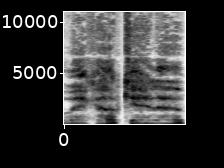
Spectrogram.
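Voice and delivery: play-acted sultry, seductive, come-hither delivery. Retelling how a character wakes caleb: imitating a seductive voice. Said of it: "She says it, like, way more, like, seductive".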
